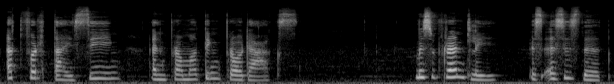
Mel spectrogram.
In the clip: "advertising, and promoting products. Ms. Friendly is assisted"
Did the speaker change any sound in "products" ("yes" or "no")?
no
